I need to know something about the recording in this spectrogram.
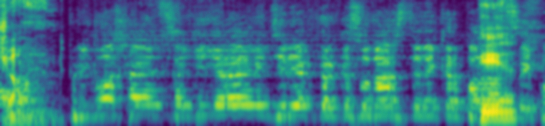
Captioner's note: Russian spoken language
